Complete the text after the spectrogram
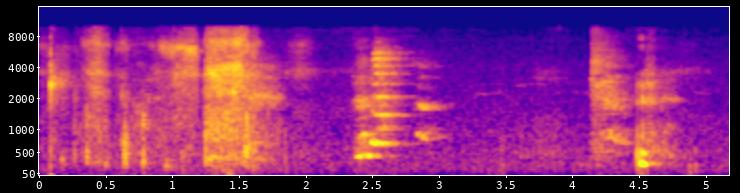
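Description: An excited English Bulldog gives rough, breathy snorts and short whining squeals, with people talking nearby.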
